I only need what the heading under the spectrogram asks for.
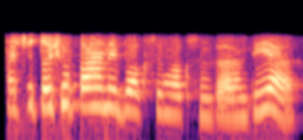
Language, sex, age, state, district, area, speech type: Kashmiri, female, 18-30, Jammu and Kashmir, Anantnag, rural, conversation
